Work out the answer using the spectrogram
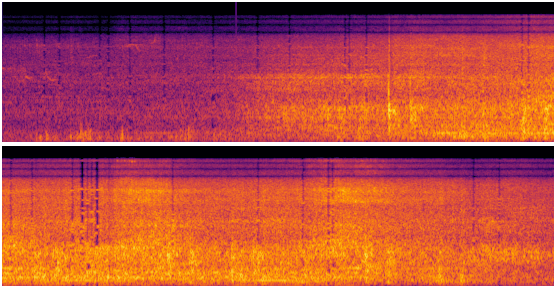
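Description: Passenger train passing close by: a rush of wheel and rail noise builds about two seconds in, stays loud for several seconds with a sharp click early in the pass, and begins to fade near the end.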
